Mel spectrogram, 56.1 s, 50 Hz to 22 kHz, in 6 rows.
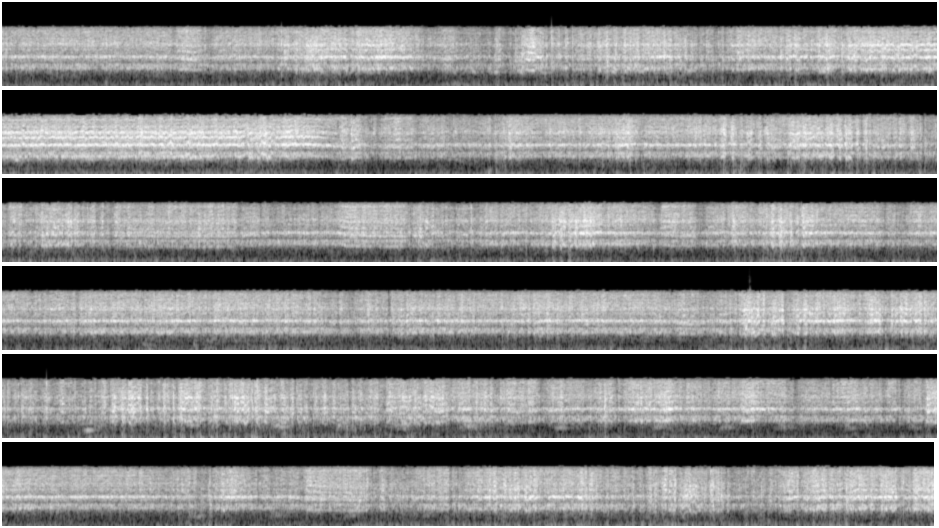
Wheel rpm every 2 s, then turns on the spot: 230, 230, 220, 230, 220, 200, 220, 230, 230, 220, 220, 220, 220, 230, 230, 230, 230, 230, 230, 220, 220, 220, 230, 230, 230, 220, 230, 210.
none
